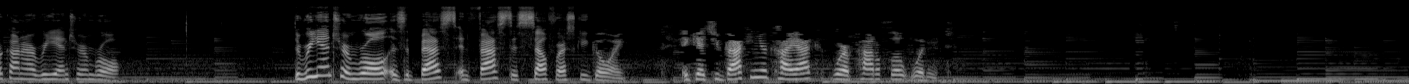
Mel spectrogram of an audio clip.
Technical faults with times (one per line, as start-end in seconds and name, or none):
5.92-11.92 adaptive stream at a lower bitrate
